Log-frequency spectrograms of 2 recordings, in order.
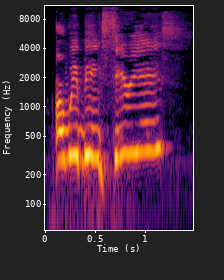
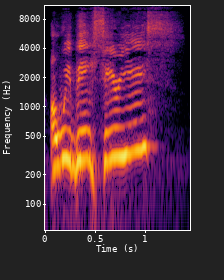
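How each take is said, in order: First: Slower and higher, leaning on we; even more exasperated repeat; incredulous. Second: Slow, high disbelief on serious; drawn-out exasperated question; incredulous. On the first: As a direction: press the we in disbelief. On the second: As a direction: ask it like you can't believe it. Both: Real, not acted.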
